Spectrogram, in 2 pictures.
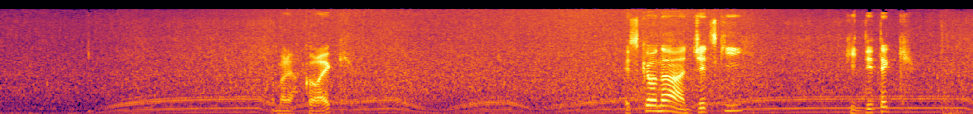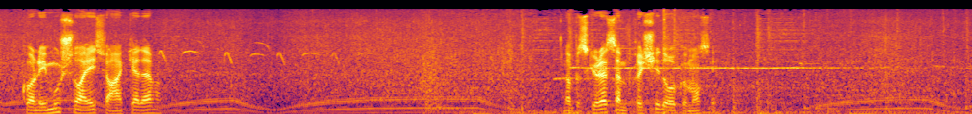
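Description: A jet ski engine revs up and down over and over.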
